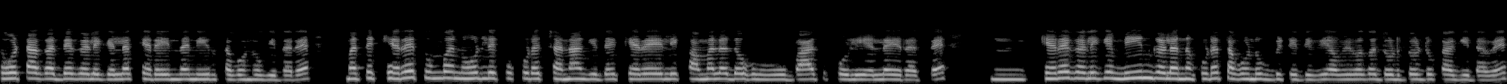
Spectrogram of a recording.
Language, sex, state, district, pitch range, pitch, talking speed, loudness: Kannada, female, Karnataka, Shimoga, 230-270 Hz, 245 Hz, 130 wpm, -25 LUFS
